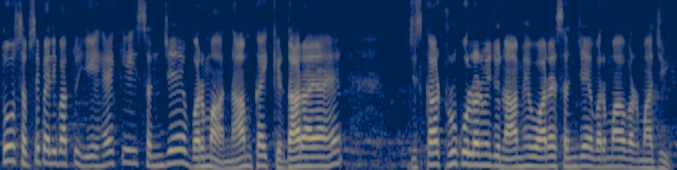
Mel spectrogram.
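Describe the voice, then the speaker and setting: Emphatic man, somewhat high-pitched, analysing news. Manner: emphatic, repeats points and lists figures. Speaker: news reporter analysing a case. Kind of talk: live news discussion, unscripted analysis.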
